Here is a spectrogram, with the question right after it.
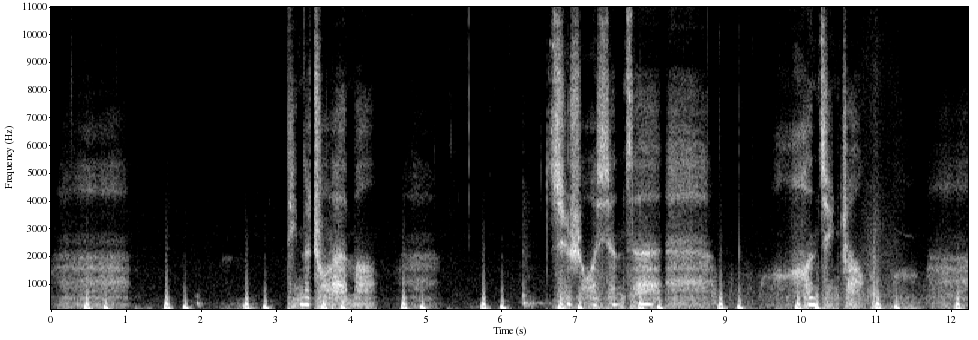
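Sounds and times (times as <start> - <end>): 
deep heartbeat thumping in lub-dub pairs: 0.4 - 0.9, 1.5 - 2.0, 2.6 - 3.0, 4.7 - 5.1, 5.7 - 6.2, 6.8 - 8.2, 8.8 - 12.2
person speaking softly: 3.2 - 4.4, 6.6 - 8.9, 9.6 - 11.5
speech: 3.4 - 4.0, 7.2 - 8.4, 10.1 - 10.8.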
